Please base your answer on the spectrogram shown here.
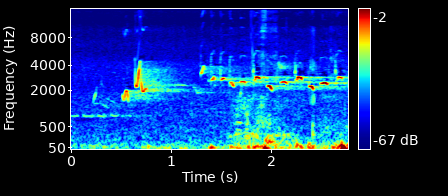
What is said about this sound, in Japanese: これ聞こえますかねなんかただの鳥の声だけじゃなくていろんな種類の鳥の声が聞こえて めっちゃ、ね、な鶏も鳴いてるんですけどいやなんか本当にいろんな動物が動物の声だったりとか木の揺れる音だったりとか虫の飛んでる音とかなんか本当にいろんな音が聞こえてきて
